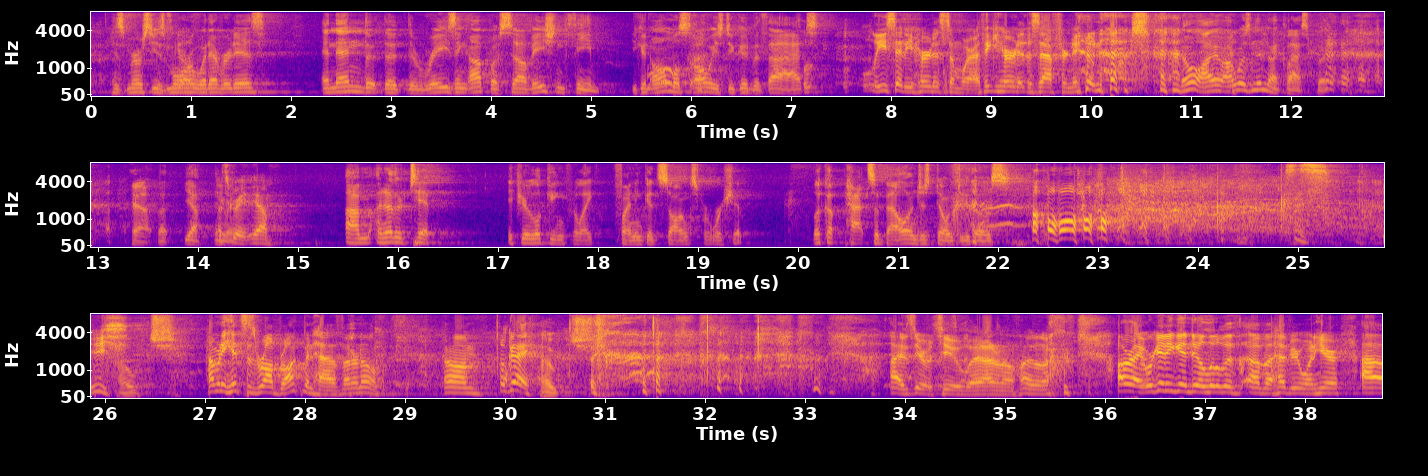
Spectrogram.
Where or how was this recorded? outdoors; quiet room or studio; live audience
live audience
